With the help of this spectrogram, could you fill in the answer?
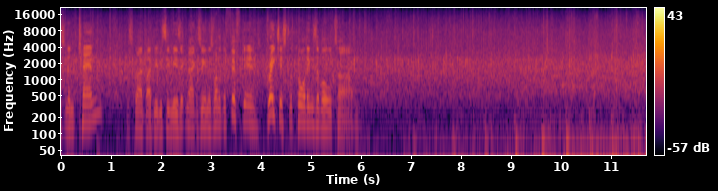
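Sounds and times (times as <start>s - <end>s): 
speech: 0.0s - 6.1s
large audience applause in an arena: 0.0s - 11.7s
heavy audience foot-stamping: 7.0s - 11.7s.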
